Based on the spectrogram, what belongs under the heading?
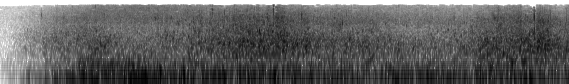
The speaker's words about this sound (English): A slight breeze ripples water from the southern end of Long Lake onto the property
